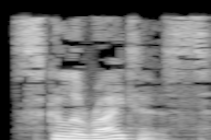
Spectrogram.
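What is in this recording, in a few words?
"scleritis", British English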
